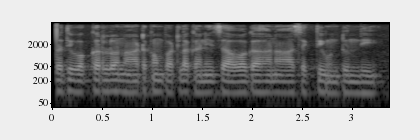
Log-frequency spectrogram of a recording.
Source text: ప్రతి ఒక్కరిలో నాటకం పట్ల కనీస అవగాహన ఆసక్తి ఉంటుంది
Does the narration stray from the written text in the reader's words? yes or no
no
